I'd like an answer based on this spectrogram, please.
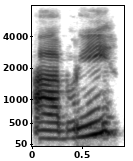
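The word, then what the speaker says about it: abrí: ir to open so i opened is abri accent on the eye you opened same as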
